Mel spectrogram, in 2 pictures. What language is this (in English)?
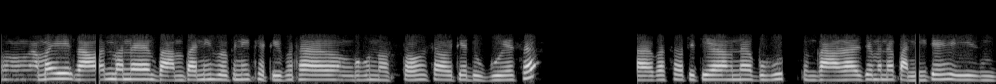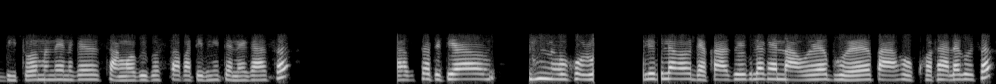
Assamese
